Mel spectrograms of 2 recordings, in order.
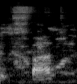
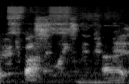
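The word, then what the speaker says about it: צפת: And that is the incredible explosion of spiritual and literary religious activity that occurred in the northern Israel city of Safed, pronounced in Hebrew Tzfat or Tzfat.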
